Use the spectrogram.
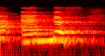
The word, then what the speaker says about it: œuf: وفي المذكر يا ربي في المفرد كتقرا ان نوف. يعني الا بغيت نقول لك بيضه وحده غادي نقول لك ان نوف بحال هكا ياك، وغادي نذكر هاد اف غادي ننطقها صافي.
